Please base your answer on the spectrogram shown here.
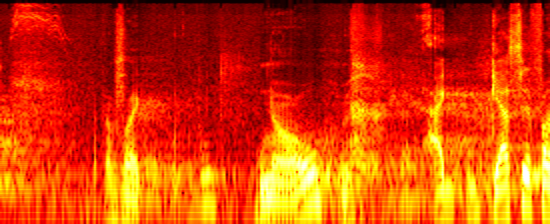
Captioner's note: audience chuckling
